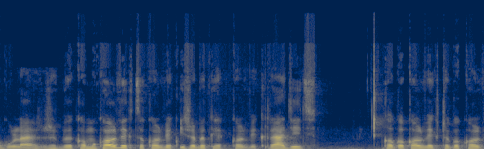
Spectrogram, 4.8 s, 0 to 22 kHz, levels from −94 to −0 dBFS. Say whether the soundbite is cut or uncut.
cut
